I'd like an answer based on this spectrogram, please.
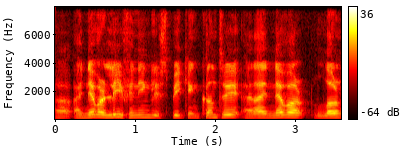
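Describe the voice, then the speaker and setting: With a non-native accent, a man talks at a fairly slow pace in a fairly high-pitched voice. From Bulgaria. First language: Bulgarian. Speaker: motorcycle travel vlogger. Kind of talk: live stream Q&A. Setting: live stream. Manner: halting.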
